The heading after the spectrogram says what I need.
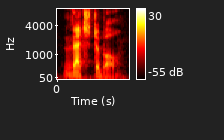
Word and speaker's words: vegetable: it as two syllables every vegetable looks like it has four syllables but we pronounce it as three syllables vegetable chocolate looks like it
